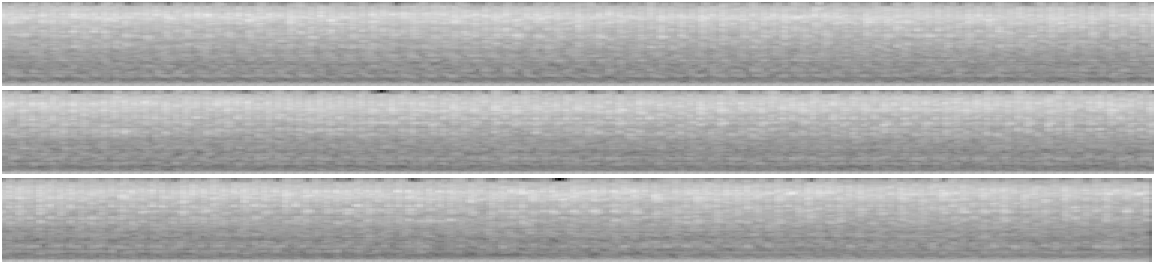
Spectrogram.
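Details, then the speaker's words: Farmall Super M tractor cold idle right after first start following full rebuild, initial carb settings, muffler warming: steady, even low idle with regular beat; no knock heard, idles down not too bad. "it doesn't idle down too bad given just it's the initial carb settings i can't hear any knock"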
